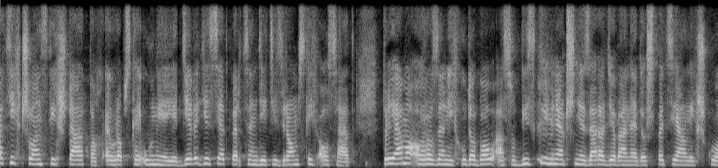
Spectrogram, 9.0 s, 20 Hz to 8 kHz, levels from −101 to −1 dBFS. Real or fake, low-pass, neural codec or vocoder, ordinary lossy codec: fake; none; codec, 16 kHz, 4 kbps, FreqCodec, smaller model; none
